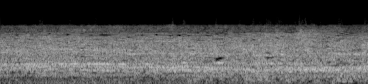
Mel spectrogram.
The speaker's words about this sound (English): He takes his guy off the bounce, gets in the paint. Shot's taken and good. And the crowd explodes.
